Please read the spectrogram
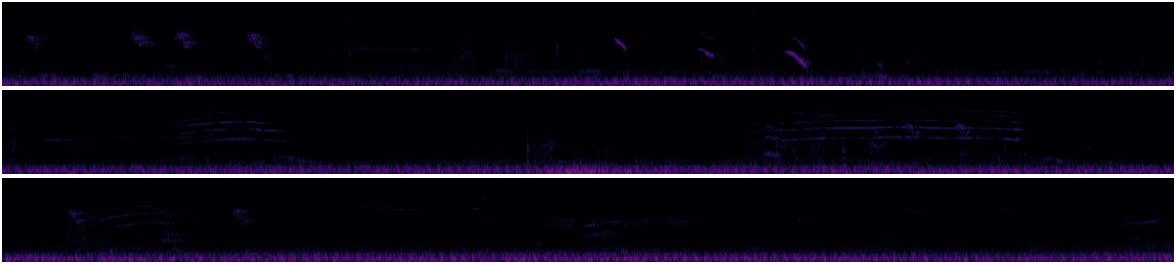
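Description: Newborn puppies whimpering: several short, high-pitched whines scattered over a few seconds, the loudest a little past the middle, over a steady low rumble.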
